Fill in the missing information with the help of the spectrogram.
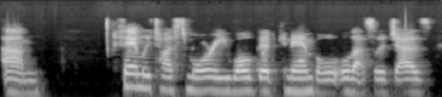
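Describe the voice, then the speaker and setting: Young Australian woman, low-ish voice, chatty guest on dull lo-fi call audio, lots of fillers. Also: steady tone, moderate pace. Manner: chatty, laughing, frequent "um" and "like". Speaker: podcast guest. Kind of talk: casual chat. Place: home room. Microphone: video call.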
